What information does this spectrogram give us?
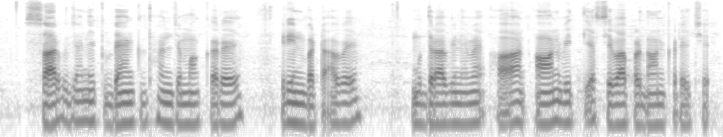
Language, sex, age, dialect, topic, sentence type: Maithili, male, 31-35, Eastern / Thethi, banking, statement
